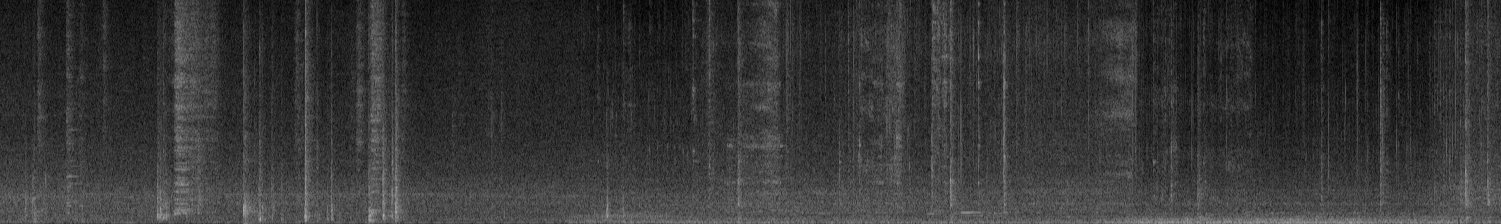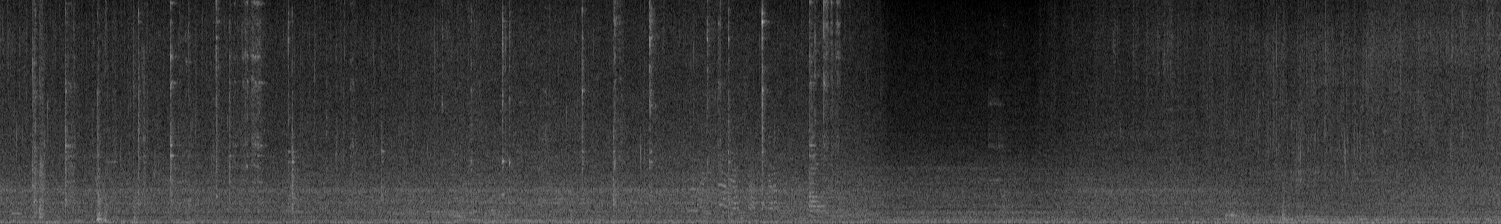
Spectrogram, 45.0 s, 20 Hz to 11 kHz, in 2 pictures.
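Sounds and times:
rice cakes sizzling on griddle: 0:10.2 - 0:34.5, 0:38.4 - 0:45.0
metal spatulas scraping griddle: 0:10.4 - 0:11.9, 0:26.0 - 0:26.6.

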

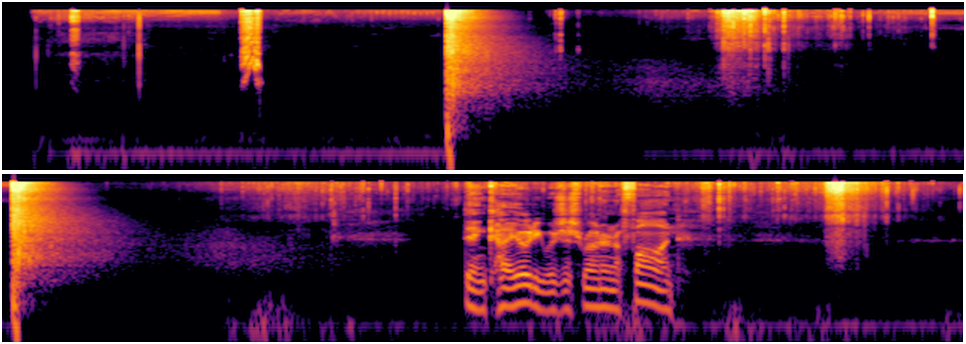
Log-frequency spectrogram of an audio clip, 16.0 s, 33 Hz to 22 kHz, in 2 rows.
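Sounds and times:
revolver shots with echo: 0:03.7 - 0:04.6, 0:08.1 - 0:09.8.

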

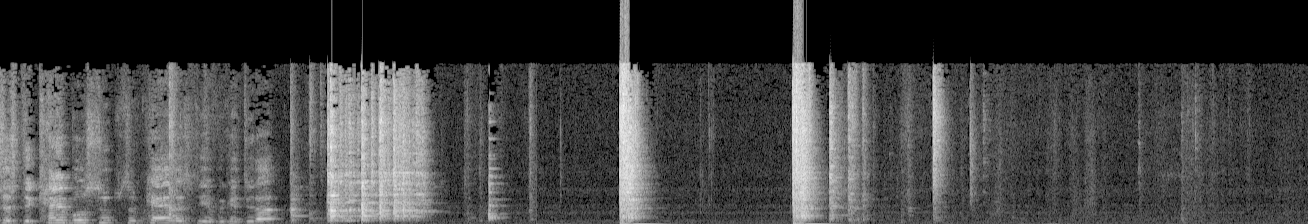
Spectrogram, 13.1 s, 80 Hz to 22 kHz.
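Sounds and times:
air pistol shots: 0:06.2 - 0:06.7, 0:07.9 - 0:08.5.

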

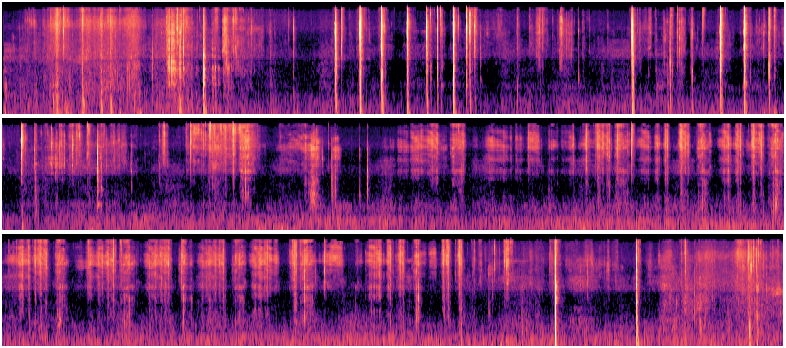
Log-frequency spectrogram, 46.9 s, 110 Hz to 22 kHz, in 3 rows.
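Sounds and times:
knife shaving dry wood: 0:06.5 - 0:09.7, 0:18.8 - 0:20.8, 0:23.1 - 0:45.1.

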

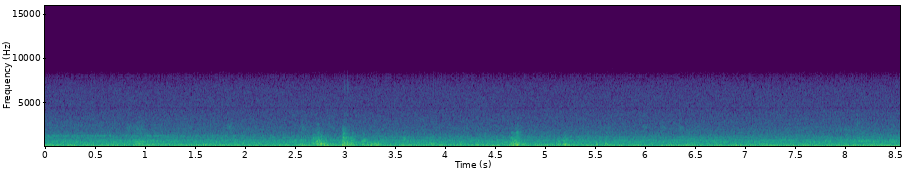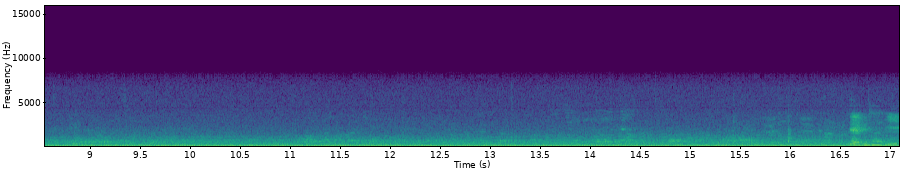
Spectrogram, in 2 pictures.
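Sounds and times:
low hum of standing train: 0:00.0 - 0:17.0
train knocks: 0:02.5 - 0:05.8.

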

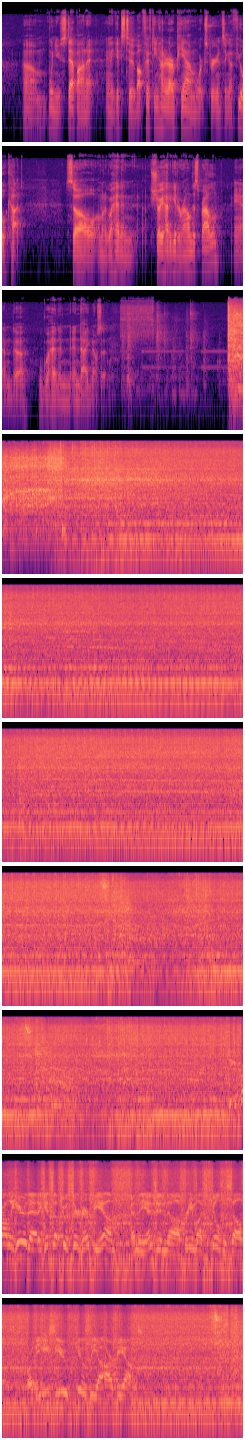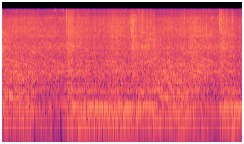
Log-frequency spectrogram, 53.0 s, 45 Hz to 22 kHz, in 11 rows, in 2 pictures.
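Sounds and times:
car engine revving: 0:14.2 - 0:53.0.

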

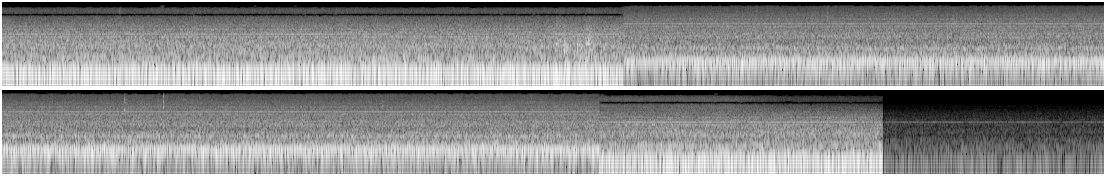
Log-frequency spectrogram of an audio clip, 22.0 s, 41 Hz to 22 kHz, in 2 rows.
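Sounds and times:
kitchen appliance hum: 0:00.0 - 0:19.9
food cooking in frying pan: 0:05.7 - 0:17.0.

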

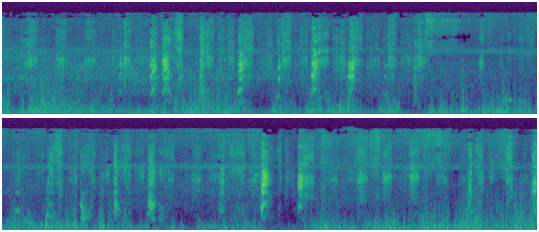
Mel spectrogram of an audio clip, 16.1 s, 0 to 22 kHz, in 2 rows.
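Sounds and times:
steady low rumble: 0:00.0 - 0:16.0
dog barking in high yips: 0:02.2 - 0:03.7, 0:11.3 - 0:12.7.

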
